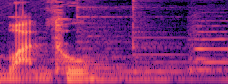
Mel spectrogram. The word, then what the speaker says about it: 碗脫: popular pasta in Shanxi In their dialect, it is pronounced as "Wantuo" The origin of its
